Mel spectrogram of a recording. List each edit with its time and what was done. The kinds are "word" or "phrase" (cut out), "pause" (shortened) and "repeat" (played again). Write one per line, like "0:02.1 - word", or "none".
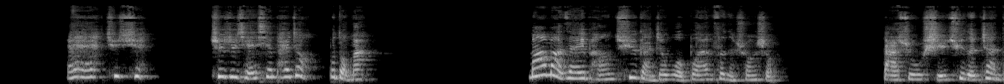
none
